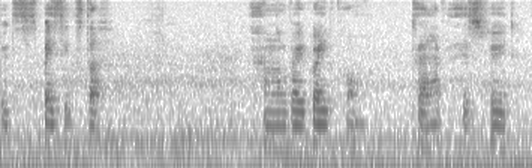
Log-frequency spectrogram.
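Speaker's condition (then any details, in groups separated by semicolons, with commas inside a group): Brain injury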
